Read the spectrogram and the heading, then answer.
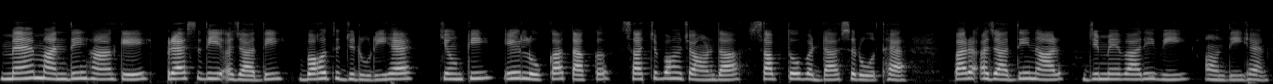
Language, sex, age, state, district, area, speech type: Punjabi, female, 18-30, Punjab, Hoshiarpur, rural, spontaneous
